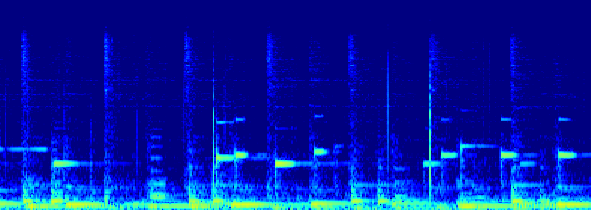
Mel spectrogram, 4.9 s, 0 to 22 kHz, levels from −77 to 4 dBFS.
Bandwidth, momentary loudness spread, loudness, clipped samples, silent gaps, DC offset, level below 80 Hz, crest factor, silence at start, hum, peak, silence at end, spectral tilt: 16 kHz; 7 LU; -36 LUFS; under 0.1%; none; under 0.1%; -42 dBFS; 18 dB; 0 s; none; -16 dBFS; 0 s; -6.5 dB/octave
